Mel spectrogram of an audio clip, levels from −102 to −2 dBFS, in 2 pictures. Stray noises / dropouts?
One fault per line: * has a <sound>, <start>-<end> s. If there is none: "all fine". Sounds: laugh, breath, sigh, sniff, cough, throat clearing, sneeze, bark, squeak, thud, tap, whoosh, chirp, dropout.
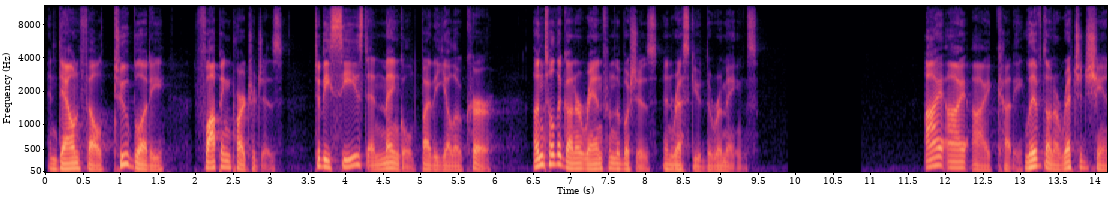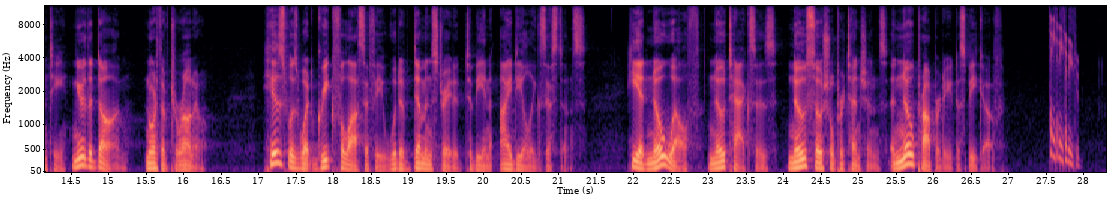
* has a chirp, 27.5-28.0 s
